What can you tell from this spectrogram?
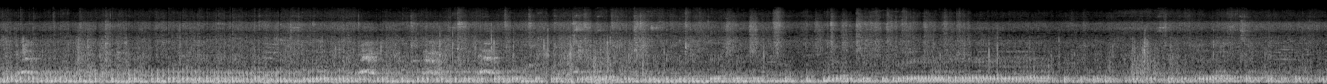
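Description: Motorcycle engine running steadily, with a few sharp clicks, most of them about six to seven seconds in.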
